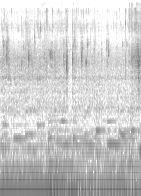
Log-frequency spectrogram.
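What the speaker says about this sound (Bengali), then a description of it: "আলুটা অল্প সিদ্ধ করে রেখেছিলাম এবার কড়ার মধ্যে তেলে দিচ্ছি তেলে ভেজে নেব লাল লাল করে" Parboiled potatoes frying in hot oil in a kadai wok, a steady close sizzle running evenly throughout with slight clatter of stirring.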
